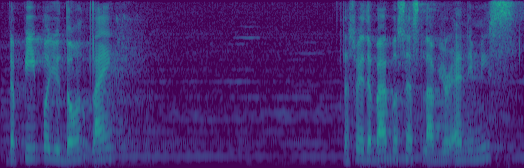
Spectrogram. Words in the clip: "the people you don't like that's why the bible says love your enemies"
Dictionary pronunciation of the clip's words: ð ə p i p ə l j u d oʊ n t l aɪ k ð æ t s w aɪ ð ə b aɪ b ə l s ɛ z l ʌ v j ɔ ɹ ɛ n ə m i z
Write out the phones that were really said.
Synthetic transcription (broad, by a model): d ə p i p ə l j u d oʊ n t l aɪ k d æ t s w aɪ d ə b aɪ b ə l s ɛ s l ʌ v j ɔ ɹ ɛ n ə m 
